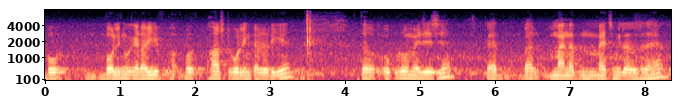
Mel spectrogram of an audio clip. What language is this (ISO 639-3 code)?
mai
